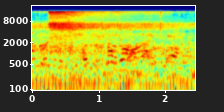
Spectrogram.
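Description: Crowd of people talking and calling out over the engine of a lorry running close by, with a steady high hiss starting about a quarter second in.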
